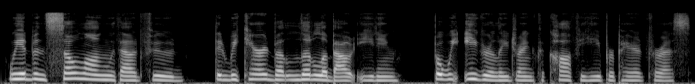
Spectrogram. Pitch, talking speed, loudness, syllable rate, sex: 205 Hz, 205 wpm, -19 LUFS, 5.5 syllables/s, female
